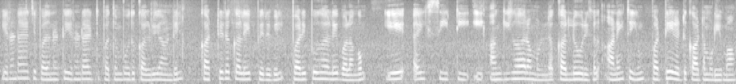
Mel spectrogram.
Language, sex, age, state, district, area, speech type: Tamil, female, 18-30, Tamil Nadu, Perambalur, rural, read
